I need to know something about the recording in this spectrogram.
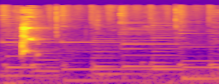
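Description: Background music with held notes, cut across about a quarter second in by a single short, loud dog bark.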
